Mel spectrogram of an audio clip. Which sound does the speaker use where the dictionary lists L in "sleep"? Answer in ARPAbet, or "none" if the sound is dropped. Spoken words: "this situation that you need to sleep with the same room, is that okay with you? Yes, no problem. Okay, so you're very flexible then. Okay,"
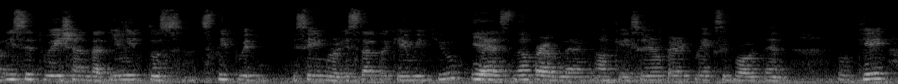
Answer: L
